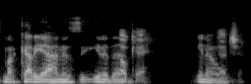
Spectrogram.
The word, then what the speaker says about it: Markarian: way sure i mean mercurian is an english english-sized pronunciation i think it's marcarian you know okay you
